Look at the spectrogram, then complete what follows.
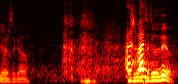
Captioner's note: laughs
